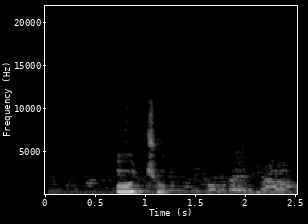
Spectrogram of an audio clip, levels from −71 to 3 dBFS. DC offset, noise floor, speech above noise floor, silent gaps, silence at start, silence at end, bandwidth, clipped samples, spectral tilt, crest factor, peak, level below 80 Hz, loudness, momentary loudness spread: under 0.1%; -54 dBFS; 30 dB; none; 0.45 s; 0 s; 10.5 kHz; under 0.1%; -5 dB/octave; 20 dB; -8 dBFS; -78 dBFS; -26 LUFS; 20 LU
